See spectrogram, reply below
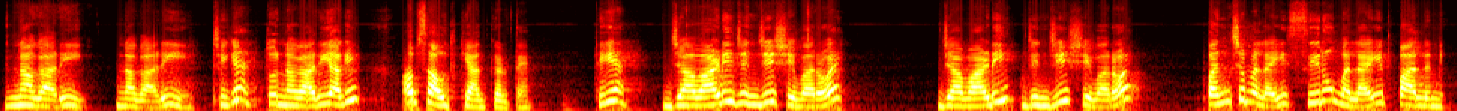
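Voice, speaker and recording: A woman's voice: a little high, no echo. A woman teacher running an online exam-prep lecture, quizzing her listeners, answering her own questions and drilling lists in a sing-song chant, with English phrases mixed in.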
